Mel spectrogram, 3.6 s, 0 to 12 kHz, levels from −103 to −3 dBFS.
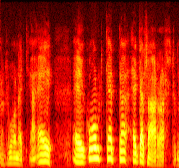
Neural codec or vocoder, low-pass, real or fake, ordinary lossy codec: none; none; real; none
